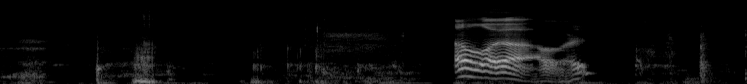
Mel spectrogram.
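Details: Soft murmurs, sighs, growl-like sounds and a brief whiny cry from a young daughter sleeping on the floor; sleep vocalization in a child.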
